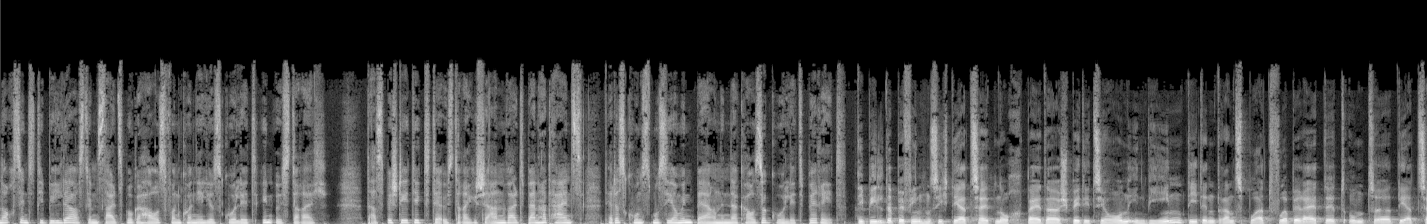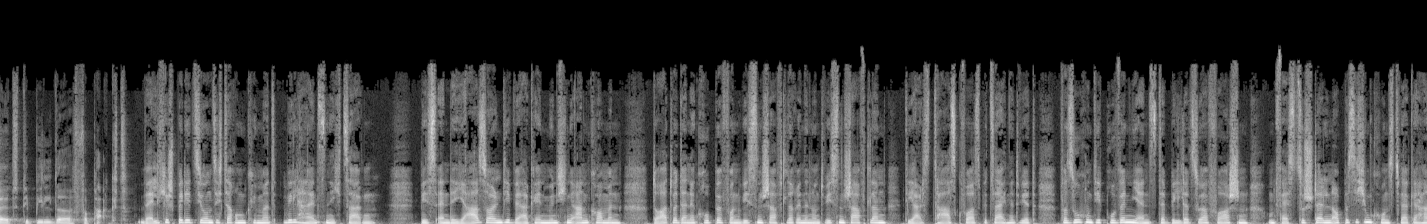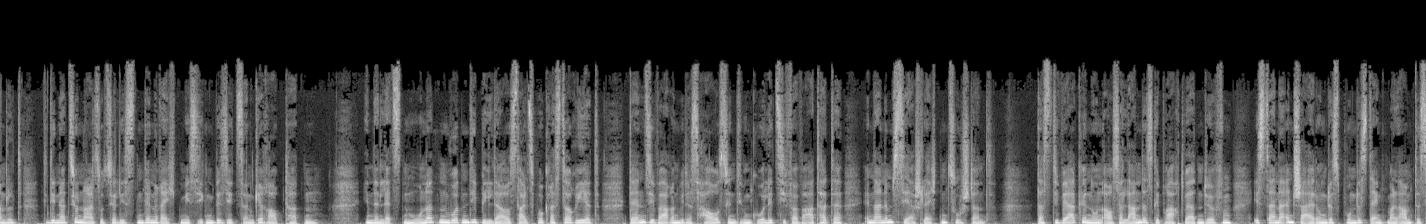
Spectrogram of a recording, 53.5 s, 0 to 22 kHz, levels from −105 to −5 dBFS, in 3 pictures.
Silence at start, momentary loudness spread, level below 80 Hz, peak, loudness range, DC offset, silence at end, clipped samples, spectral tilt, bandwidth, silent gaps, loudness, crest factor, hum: 0 s; 7 LU; -40 dBFS; -2 dBFS; 4 LU; under 0.1%; 0 s; under 0.1%; -5.5 dB/octave; 16 kHz; none; -19 LUFS; 18 dB; none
